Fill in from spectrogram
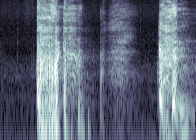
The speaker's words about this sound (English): sorry, that scared you a little bit, didn't it? It wasn't me coughing. You're not near me, so that's okay.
